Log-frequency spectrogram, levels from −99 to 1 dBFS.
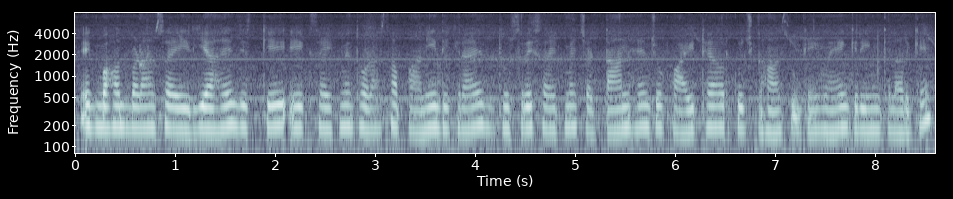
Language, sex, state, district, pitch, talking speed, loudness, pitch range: Hindi, female, Bihar, Kishanganj, 185 Hz, 235 wpm, -22 LUFS, 175-190 Hz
